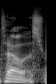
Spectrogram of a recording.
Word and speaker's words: Talos: General Talos rhymes with Dallas.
